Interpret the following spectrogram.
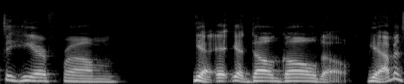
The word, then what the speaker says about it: Delgado: Michael is not Delgado. It's Delgado. I gotta remember that. So I know I've been not pronouncing his name correctly. I want to change that. It's Delgado, not Delgado. It's Del and then Galdo.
